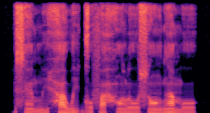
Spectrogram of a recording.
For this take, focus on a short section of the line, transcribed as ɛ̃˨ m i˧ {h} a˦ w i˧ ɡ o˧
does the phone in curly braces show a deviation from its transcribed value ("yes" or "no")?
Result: no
